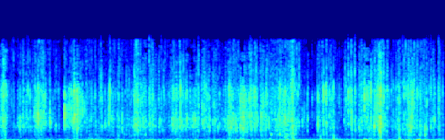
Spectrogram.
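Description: A roll of clear plastic bubble wrap is squeezed with the fingers and its bubbles are popped, giving a continuous bright crinkling texture. Sharp little pops and crunches break through now and then, with a faint low thump underneath.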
